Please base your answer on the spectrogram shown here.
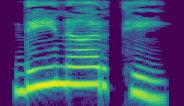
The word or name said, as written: ದೀನಾರ್ಥಿ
